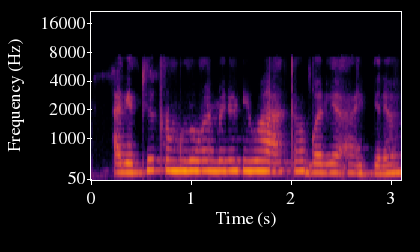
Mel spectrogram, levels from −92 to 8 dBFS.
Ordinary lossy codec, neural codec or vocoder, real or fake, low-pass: none; codec, 16 kHz, 1 kbps, X-Codec, HuBERT features, trained on general audio; fake; 7.2 kHz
